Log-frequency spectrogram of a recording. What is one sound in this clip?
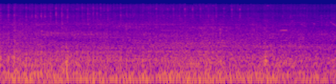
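An auto-rickshaw engine idles close by with a low rattling putter.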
